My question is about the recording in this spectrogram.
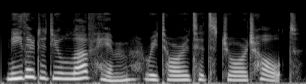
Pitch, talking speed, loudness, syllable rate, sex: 235 Hz, 155 wpm, -16 LUFS, 4.3 syllables/s, female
